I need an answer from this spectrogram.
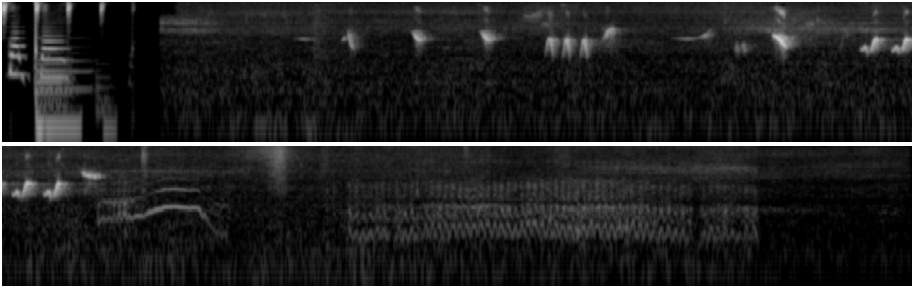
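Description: A music track ends in the first second. Then small birds chirp in short series of high notes, with one rising-and-falling call about five seconds in, followed by a soft rush of noise for about two seconds.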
